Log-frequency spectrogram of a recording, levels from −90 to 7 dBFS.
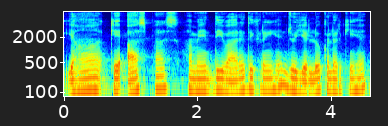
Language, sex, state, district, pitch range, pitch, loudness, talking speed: Hindi, male, Gujarat, Valsad, 100-115 Hz, 105 Hz, -21 LUFS, 180 wpm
